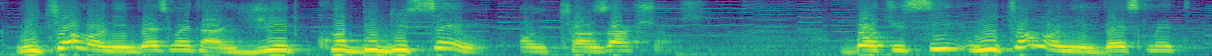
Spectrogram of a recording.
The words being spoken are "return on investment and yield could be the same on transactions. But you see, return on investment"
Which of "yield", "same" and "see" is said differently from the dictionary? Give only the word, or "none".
yield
